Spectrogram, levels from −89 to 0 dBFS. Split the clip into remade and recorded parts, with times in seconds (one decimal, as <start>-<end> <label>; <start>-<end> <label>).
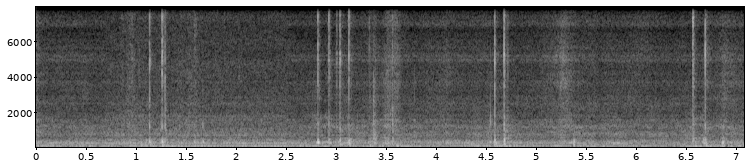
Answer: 0.0-0.7 remade; 0.7-2.5 recorded; 2.5-7.1 remade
